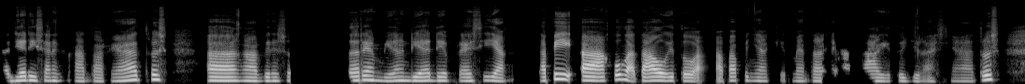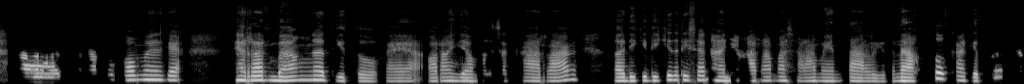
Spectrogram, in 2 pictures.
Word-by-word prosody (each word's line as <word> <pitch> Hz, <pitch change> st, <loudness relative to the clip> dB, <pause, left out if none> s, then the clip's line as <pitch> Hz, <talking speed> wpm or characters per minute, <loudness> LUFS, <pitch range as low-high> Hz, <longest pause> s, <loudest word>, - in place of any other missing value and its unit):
dia 180 Hz, -, +5 dB
resign 175 Hz, -2 st, 0 dB
ke -, -, -27 dB
kantornya 155 Hz, +1 st, -4 dB, 0.2 s
terus, 225 Hz, -2 st, +2 dB, 0.4 s
eee, 175 Hz, -1 st, +7 dB
ngambil 170 Hz, 0 st, +1 dB
surat 175 Hz, 0 st, -10 dB, 0.3 s
dokter 185 Hz, +1 st, 0 dB
yang 195 Hz, -, +2 dB
bilang 175 Hz, +2 st, +2 dB
dia 175 Hz, 0 st, +5 dB
depresi 170 Hz, 0 st, -2 dB
yang 150 Hz, -, -1 dB, 0.3 s
tapi, 245 Hz, +8 st, +4 dB, 0.2 s
eee, 185 Hz, -2 st, +8 dB
aku 220 Hz, -, -2 dB
nggak 215 Hz, -, +4 dB
tau 180 Hz, +1 st, +8 dB
itu 160 Hz, -1 st, -3 dB, 0.3 s
apa 180 Hz, -, -1 dB
penyakit 165 Hz, -2 st, -7 dB
mentalnya 155 Hz, 0 st, -6 dB
apa 155 Hz, -, -11 dB, 0.2 s
gitu 150 Hz, -, -11 dB
jelasnya, 150 Hz, +1 st, -10 dB, 0.2 s
terus, 220 Hz, +2 st, +4 dB, 0.5 s
eee, 175 Hz, -2 st, +1 dB
temen 175 Hz, 0 st, -43 dB
aku 225 Hz, -, -21 dB
komen 215 Hz, +1 st, +1 dB
kayak, 200 Hz, -1 st, -1 dB, 0.5 s
"Heran 195 Hz, 0 st, +4 dB
banget," 200 Hz, +3 st, +2 dB
gitu, 165 Hz, -1 st, -6 dB, 0.2 s
kayak, 150 Hz, 0 st, -7 dB, 0.2 s
"orang 170 Hz, +2 st, -2 dB
zaman 160 Hz, +1 st, -5 dB
sekarang, 165 Hz, +3 st, -5 dB, 0.5 s
eee, 170 Hz, -, +4 dB
dikit-dikit 180 Hz, +4 st, -1 dB
resign 200 Hz, 0 st, -2 dB
hanya 175 Hz, +1 st, -1 dB
karena 165 Hz, +2 st, -5 dB
masalah 160 Hz, -2 st, -6 dB
mental," 155 Hz, -1 st, -3 dB
gitu. 145 Hz, +2 st, -14 dB
Nah 165 Hz, -1 st, +6 dB
aku -, -, -23 dB
tuh 275 Hz, -, +5 dB
kaget 175 Hz, -5 st, -4 dB
banget 330 Hz, 0 st, -12 dB
175 Hz, 150 wpm, -20 LUFS, 160-190 Hz, 0.5 s, eee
